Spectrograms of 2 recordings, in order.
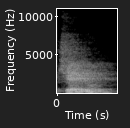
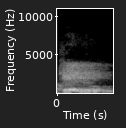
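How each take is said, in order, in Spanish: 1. La palabra empieza con un sonido ch. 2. La palabra empieza con un sonido k duro. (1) "sino se va a decir chelum ... como C H" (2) "no kelum, como se decía en el latín clásico"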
